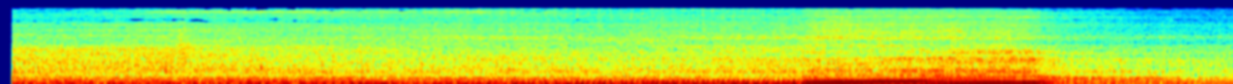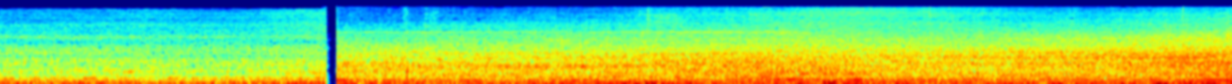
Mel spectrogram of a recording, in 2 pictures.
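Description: A sports car's engine accelerating hard, its pitch rising for about a second before it cuts off sharply. Steady traffic rumble lies beneath, with another car engine growing louder near the end.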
